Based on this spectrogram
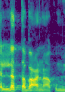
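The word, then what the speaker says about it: لاتبعناكم: असल में था इबाना तो हम इत्तबा करते तुम्हारी लाम ताकीद के लिए तो अलिफ साइलेंट हो गया। लतनाकुम यू पढ़ा जाता है इसको।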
